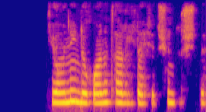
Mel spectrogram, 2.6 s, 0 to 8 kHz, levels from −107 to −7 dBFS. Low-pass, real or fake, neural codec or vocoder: 7.2 kHz; real; none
